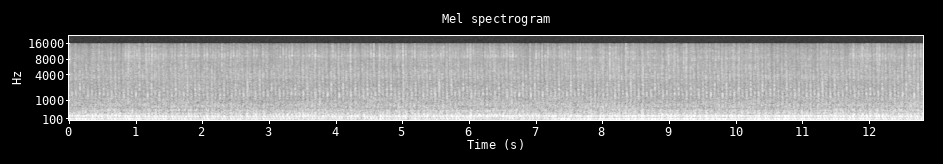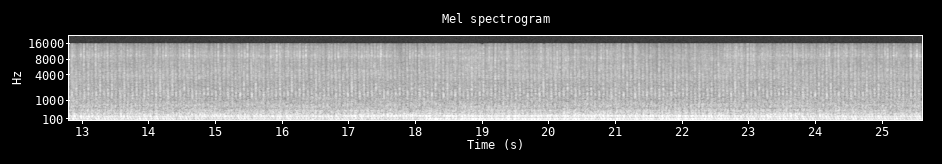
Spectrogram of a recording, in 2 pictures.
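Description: A helicopter engine in Stormworks: Build and Rescue bogging down under load, a steady low droning hum with slight shifts in pitch, continuous and fairly faint, with no talking.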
